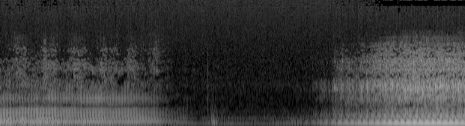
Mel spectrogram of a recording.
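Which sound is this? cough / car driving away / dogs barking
car driving away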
